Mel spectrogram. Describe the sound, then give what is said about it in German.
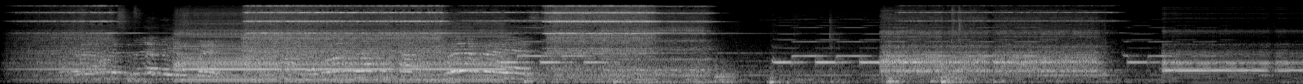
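Emergency drill in a Ukrainian nuclear power plant control room, simulating an air raid that destroyed the grid connection: several alarm tones and ringing bells sound continuously and loudly, overlapping one another, while people run back and forth, call out orders and leaf through folders. “Die Leute liefen hin und her, riefen sich Befehle zu, blätterten in ihren Ordnern.”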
